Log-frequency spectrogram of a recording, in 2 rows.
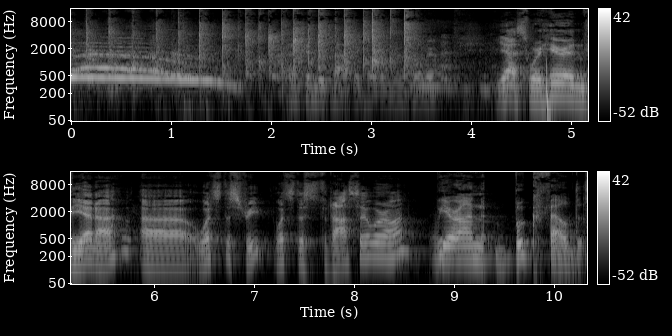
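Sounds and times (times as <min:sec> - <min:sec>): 
person whooping: 0:00.0 - 0:01.8
small group clapping: 0:00.0 - 0:03.9
speech: 0:04.3 - 0:10.3.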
